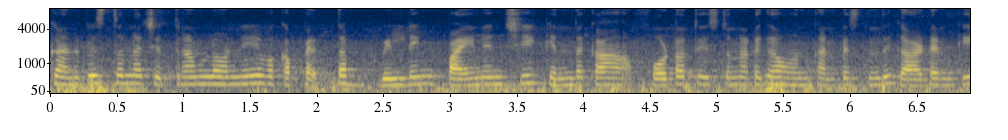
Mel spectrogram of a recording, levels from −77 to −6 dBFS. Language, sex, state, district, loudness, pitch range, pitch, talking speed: Telugu, female, Andhra Pradesh, Srikakulam, -20 LUFS, 200-230 Hz, 220 Hz, 120 wpm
